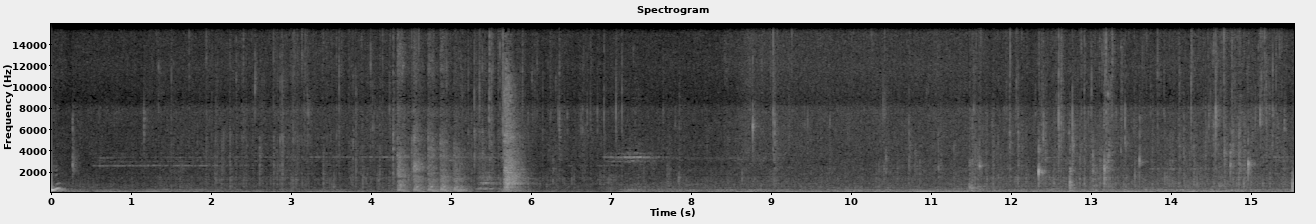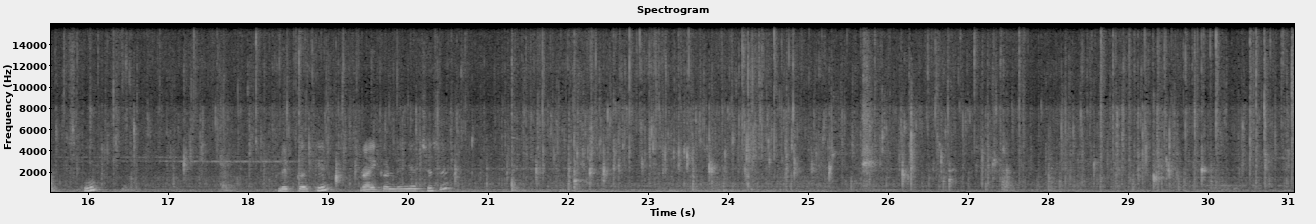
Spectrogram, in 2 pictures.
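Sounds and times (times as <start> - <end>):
food sizzling in hot oil: 0.0 - 31.0.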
